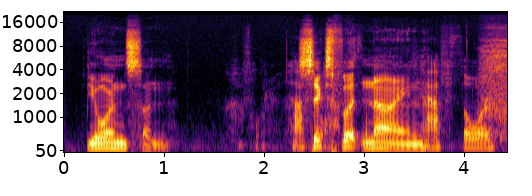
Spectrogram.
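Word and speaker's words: Björnsson: do you say that name Hoffa for Julius bjornsen Yorn son six foot nine half Thor yeah he's six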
